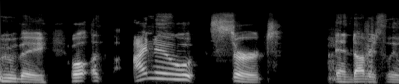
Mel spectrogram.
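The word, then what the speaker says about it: Surtr: Is it Surtur? Cert. There's not an R after? There is, but it's not pronounced.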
